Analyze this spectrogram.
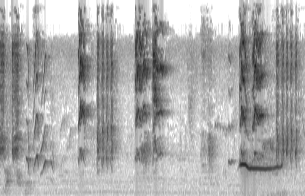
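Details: Oriental magpie-robin singing in the frantic 'konslet' style: bursts of harsh, buzzy, stacked chattering notes with quick rising chirps, then a long sliding whistle near the end, separated by short pauses.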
